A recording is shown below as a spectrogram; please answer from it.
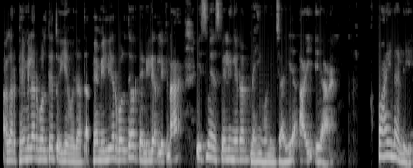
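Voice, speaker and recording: A teacher with a warm, mid-range voice gives a spelling lesson to exam students. She works through it step by step and answers her own questions as she goes.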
